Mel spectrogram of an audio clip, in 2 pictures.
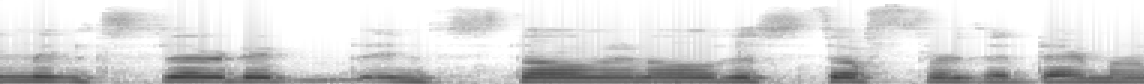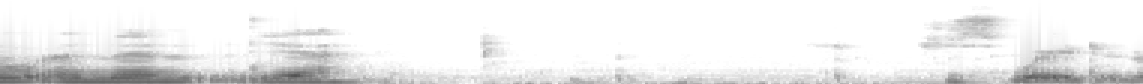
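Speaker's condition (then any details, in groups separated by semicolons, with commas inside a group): Quadriplegic cerebral palsy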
